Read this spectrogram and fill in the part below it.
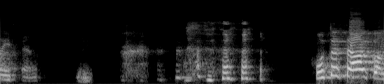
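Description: Two women laugh over an online call.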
